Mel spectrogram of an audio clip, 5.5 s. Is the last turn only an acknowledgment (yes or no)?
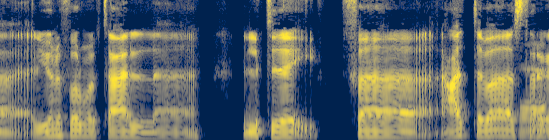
yes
